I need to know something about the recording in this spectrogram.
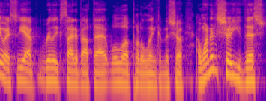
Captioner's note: none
